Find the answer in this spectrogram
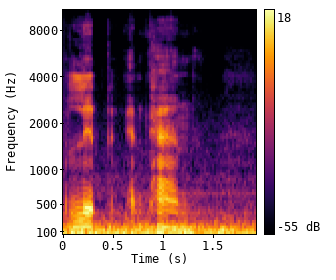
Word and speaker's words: Lipan: The real Apache name is Lipan, which would probably be pronounced Lippin, but I think it would be pronounced for the film, it would be Grace Lipan, as in Lippan, lip and pan, Lipan, Grace Lipan. So almost like that Peter Pan sound in it.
